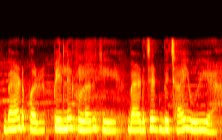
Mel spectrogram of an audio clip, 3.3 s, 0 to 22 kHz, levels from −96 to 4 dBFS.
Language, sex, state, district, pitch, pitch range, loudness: Hindi, female, Uttar Pradesh, Saharanpur, 225 Hz, 210-240 Hz, -14 LUFS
